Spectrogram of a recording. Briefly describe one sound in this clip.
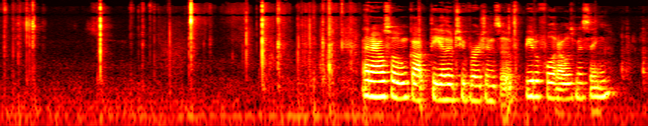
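Plastic binder sleeves crinkle and rustle under handling.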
